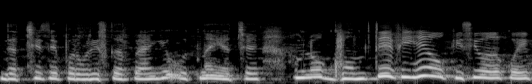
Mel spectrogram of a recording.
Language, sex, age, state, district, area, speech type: Hindi, female, 30-45, Uttar Pradesh, Prayagraj, urban, spontaneous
